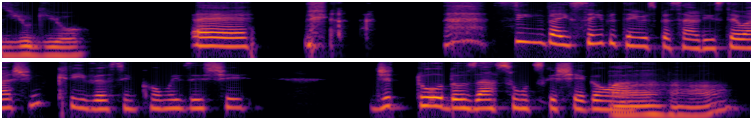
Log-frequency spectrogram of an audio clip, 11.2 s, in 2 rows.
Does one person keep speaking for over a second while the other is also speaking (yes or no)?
no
